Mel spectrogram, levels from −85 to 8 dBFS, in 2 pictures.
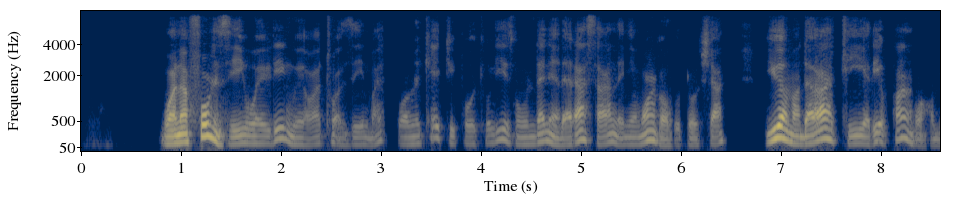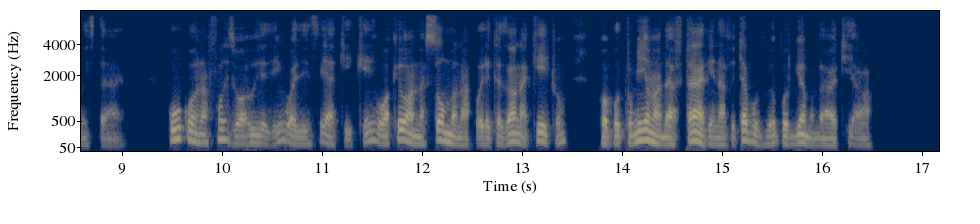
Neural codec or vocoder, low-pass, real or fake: codec, 16 kHz, 0.8 kbps, ZipCodec; 7.2 kHz; fake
